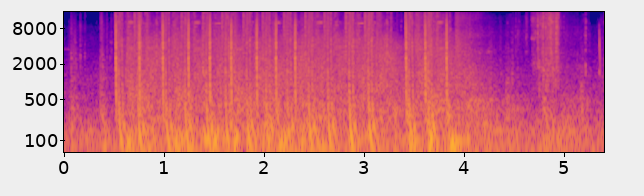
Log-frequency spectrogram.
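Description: Rifle gunfire in the video game Satisfactory: a dense run of sharp, loud shots fired in quick bursts, nearly continuous over a few seconds with brief gaps between volleys.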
